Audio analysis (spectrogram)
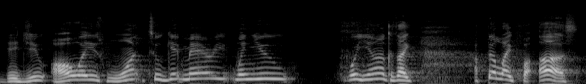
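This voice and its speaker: A man's voice: high voice, lively intonation, unhurried, darkish tone. A man in his forties hosting a casual interview, asking probing, conversational questions. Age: 40s. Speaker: host.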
